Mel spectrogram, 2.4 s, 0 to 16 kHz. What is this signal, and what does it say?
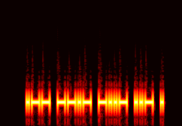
Morse code, heard as a keyed tone, about 36 wpm, 700 Hz. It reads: WQXUE
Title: Code Groups - 5 Letters - 35wpm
